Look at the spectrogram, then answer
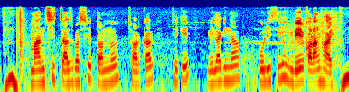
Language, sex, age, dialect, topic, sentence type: Bengali, male, 18-24, Rajbangshi, agriculture, statement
